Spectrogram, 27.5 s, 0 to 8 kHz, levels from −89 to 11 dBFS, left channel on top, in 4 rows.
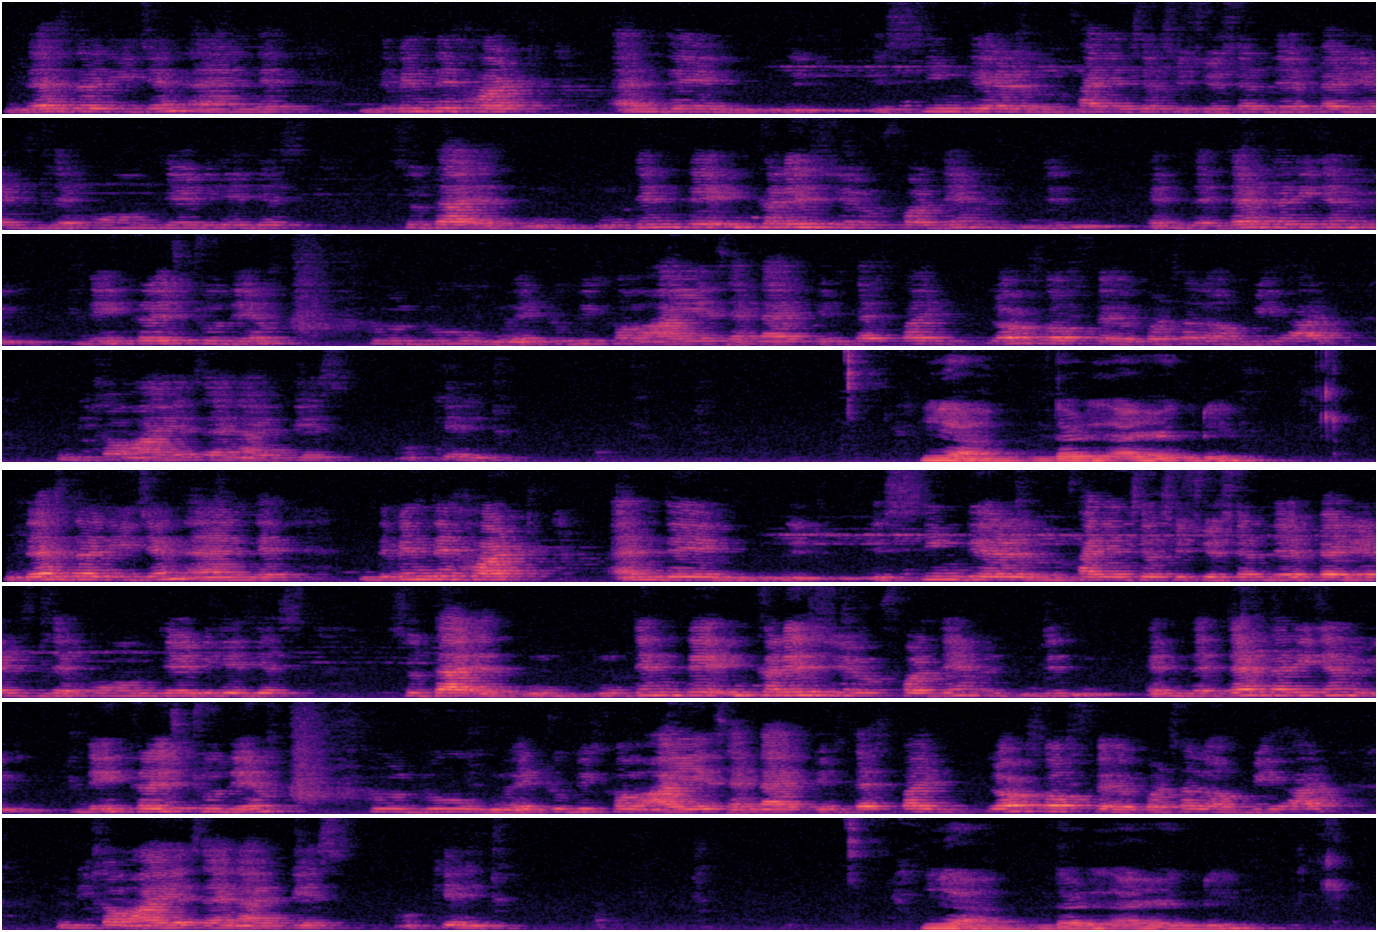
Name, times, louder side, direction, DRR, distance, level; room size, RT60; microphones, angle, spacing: voice 1, 0.0-1.5 1.8-8.3 8.9-20.5 20.9-22.3 22.6-23.1, right 6 dB, 70° right, 0.4 m, -29 dB
voice 2, 25.2-27.3, left 3 dB, 60° left, 0.5 m, -27 dB
2.2 x 2.0 x 3.4 m
head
